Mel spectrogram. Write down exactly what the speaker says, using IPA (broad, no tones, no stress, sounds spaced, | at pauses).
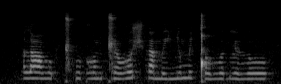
l ɑ v o f ǁʰ u ɡ ʁʷ ə m ǁ ʏ ʁʷ ə ʃ θ a m e j ɲ ə m e ǃ o v ə ɡ l ʏ ð o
